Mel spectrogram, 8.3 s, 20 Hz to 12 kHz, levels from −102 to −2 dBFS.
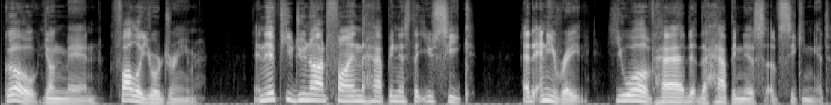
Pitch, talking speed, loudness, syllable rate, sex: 140 Hz, 210 wpm, -19 LUFS, 5.1 syllables/s, male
